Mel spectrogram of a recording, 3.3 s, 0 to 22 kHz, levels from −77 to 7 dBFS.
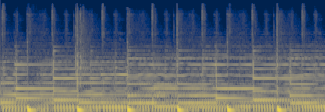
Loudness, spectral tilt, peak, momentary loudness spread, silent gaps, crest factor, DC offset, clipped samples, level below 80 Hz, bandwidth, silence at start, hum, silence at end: -15 LUFS; -6.5 dB/octave; 0 dBFS; 2 LU; none; 14 dB; under 0.1%; under 0.1%; -16 dBFS; 18.5 kHz; 0 s; none; 0 s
